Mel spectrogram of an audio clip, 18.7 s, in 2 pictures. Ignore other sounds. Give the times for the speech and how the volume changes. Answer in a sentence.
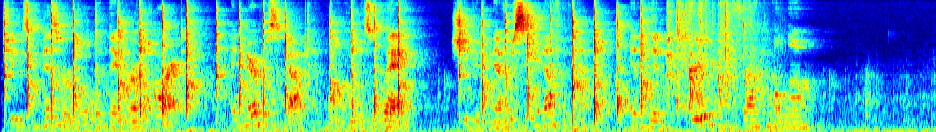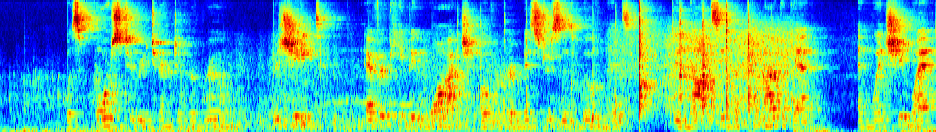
You can hear the speech from 0.0 to 8.2 s, at a steady volume; and from 10.0 to 18.6 s, at a steady volume.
